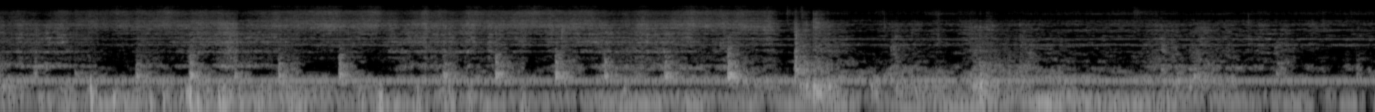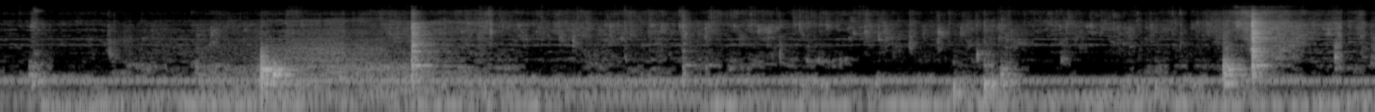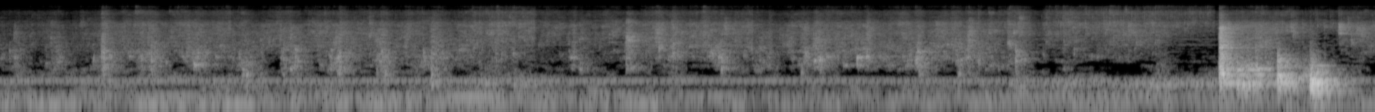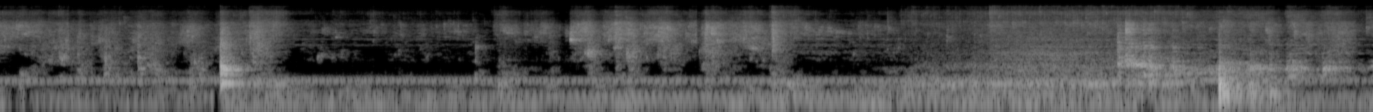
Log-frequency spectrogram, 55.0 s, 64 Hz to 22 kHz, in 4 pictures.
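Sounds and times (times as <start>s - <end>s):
pan being scrubbed: 0.0s - 7.7s
steady low hum: 7.8s - 23.4s.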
